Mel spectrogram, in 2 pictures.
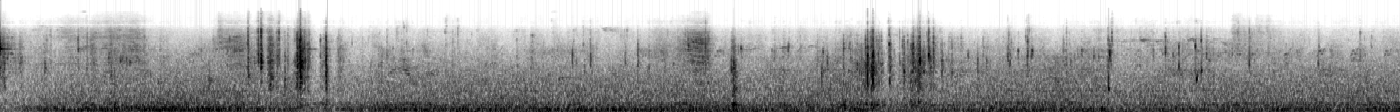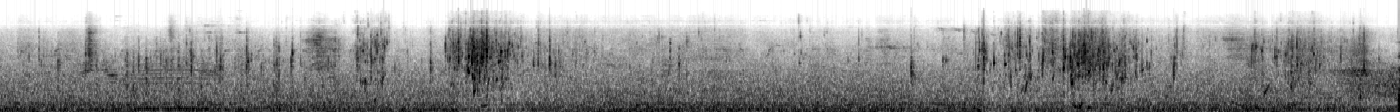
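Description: Water sloshing around a wading angler as he sets a metal-legged fishing platform into the shallows, with a few brief louder splashes, over a steady low hum.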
